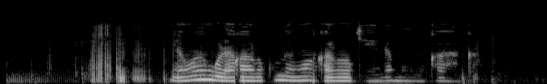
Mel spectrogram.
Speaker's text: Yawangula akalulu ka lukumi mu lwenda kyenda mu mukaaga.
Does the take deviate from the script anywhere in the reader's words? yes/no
yes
